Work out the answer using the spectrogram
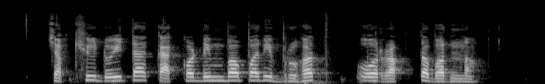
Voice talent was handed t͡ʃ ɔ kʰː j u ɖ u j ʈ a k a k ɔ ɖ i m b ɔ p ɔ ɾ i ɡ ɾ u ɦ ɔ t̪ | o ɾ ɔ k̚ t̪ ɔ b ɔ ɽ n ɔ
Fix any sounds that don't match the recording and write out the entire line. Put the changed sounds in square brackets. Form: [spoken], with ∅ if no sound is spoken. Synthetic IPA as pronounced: t͡ʃ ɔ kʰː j u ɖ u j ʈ a k a k ɔ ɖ i m b ɔ p ɔ ɾ i [b] ɾ u ɦ ɔ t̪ | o ɾ ɔ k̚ t̪ ɔ b ɔ [ɾ] n ɔ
